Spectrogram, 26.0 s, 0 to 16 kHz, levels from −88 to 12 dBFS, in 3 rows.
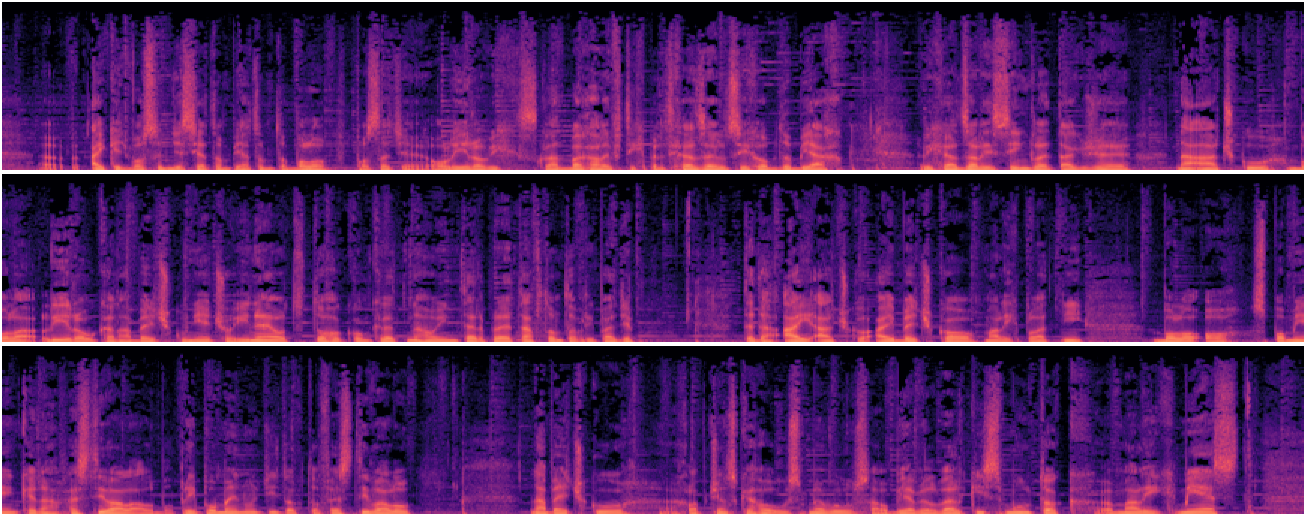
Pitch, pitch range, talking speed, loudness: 90 Hz, 85-105 Hz, 140 wpm, -18 LUFS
